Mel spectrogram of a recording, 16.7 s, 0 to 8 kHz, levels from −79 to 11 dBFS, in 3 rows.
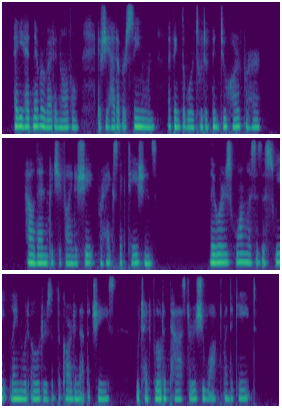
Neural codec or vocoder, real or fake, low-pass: codec, 24 kHz, 0.5 kbps, DualCodec; fake; 7.2 kHz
